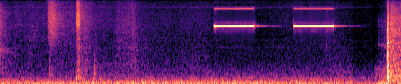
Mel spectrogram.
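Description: A pager beeper worn by a man lying on a metal trolley in a mortuary sounds two shrill, steady electronic beeps about a second apart, clear over a low background rumble, with a few sharp clicks before and a bump after.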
